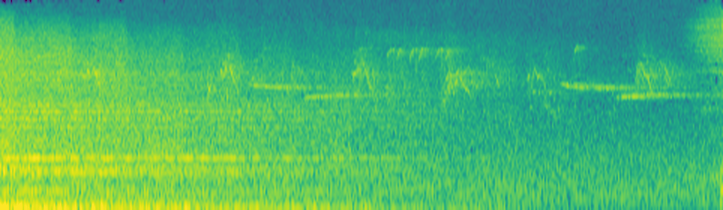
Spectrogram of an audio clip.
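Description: Electronic trance music fading out under a hissing wash of noise, steadily dying away, while short bird chirps come in over the fade.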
